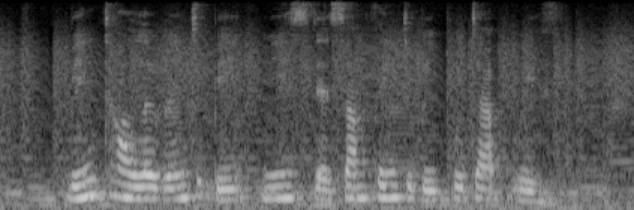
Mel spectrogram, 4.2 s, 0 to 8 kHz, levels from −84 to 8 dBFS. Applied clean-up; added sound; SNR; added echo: none; Electric guitar; 12 dB; none.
